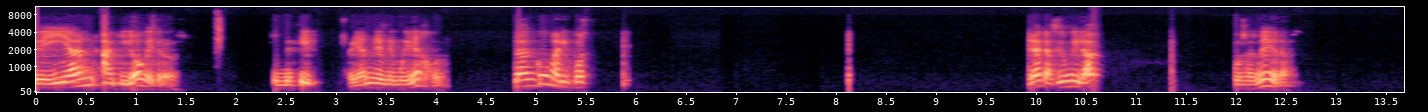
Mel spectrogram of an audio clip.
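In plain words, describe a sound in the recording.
A young woman speaks with animation into a close microphone, in short bursts with pauses.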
